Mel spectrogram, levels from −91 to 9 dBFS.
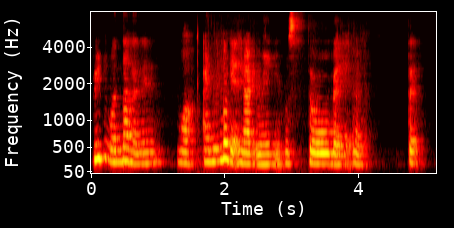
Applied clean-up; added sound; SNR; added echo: neural mask model DeepFilterNet 3.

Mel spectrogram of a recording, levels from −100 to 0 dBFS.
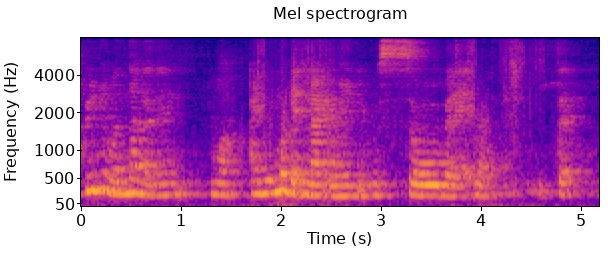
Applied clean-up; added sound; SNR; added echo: neural separator model SepFormer DNS4.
